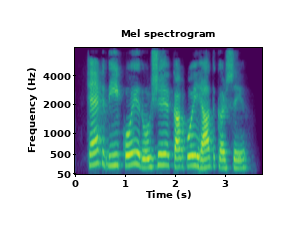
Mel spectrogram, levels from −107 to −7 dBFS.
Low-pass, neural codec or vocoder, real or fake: 7.2 kHz; codec, 16 kHz, 1 kbps, X-Codec, WavLM features, trained on Multilingual LibriSpeech; fake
